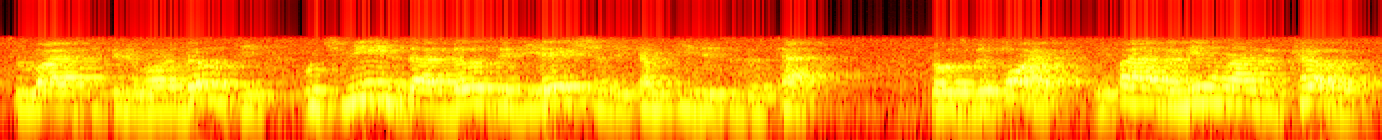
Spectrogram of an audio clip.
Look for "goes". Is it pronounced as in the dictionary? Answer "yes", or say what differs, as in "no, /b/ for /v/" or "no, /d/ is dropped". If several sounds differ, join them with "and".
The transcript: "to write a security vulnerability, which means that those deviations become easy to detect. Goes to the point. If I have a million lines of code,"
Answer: no, /z/ is dropped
